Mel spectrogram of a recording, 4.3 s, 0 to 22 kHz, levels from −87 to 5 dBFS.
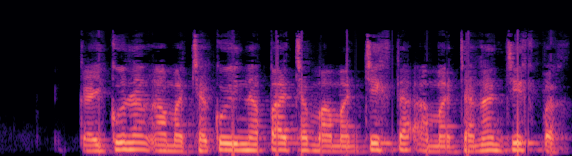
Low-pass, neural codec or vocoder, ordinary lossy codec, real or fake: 9.9 kHz; none; AAC, 48 kbps; real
